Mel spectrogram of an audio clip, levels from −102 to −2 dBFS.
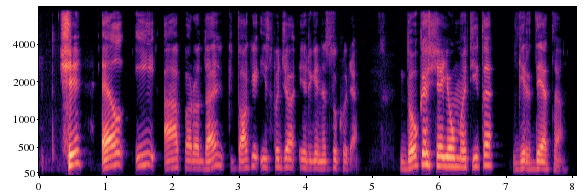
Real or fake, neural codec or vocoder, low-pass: real; none; 7.2 kHz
